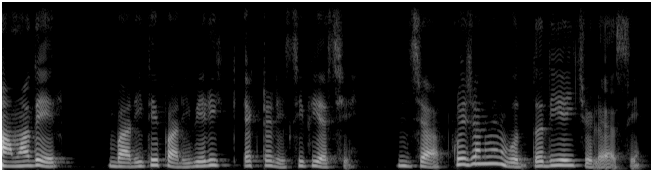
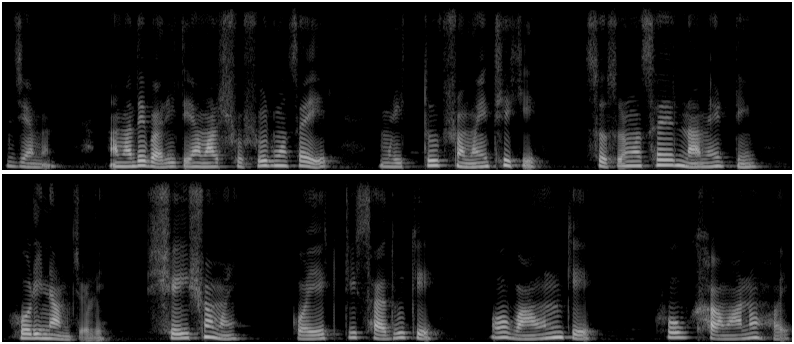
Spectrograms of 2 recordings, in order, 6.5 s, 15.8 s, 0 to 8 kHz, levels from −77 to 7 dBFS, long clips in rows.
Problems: none marked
